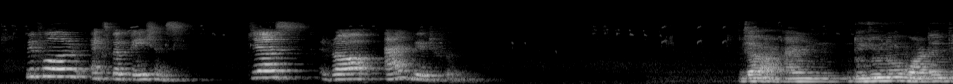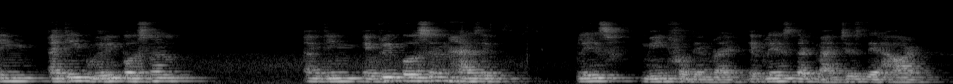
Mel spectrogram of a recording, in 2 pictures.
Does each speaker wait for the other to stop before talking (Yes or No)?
Yes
